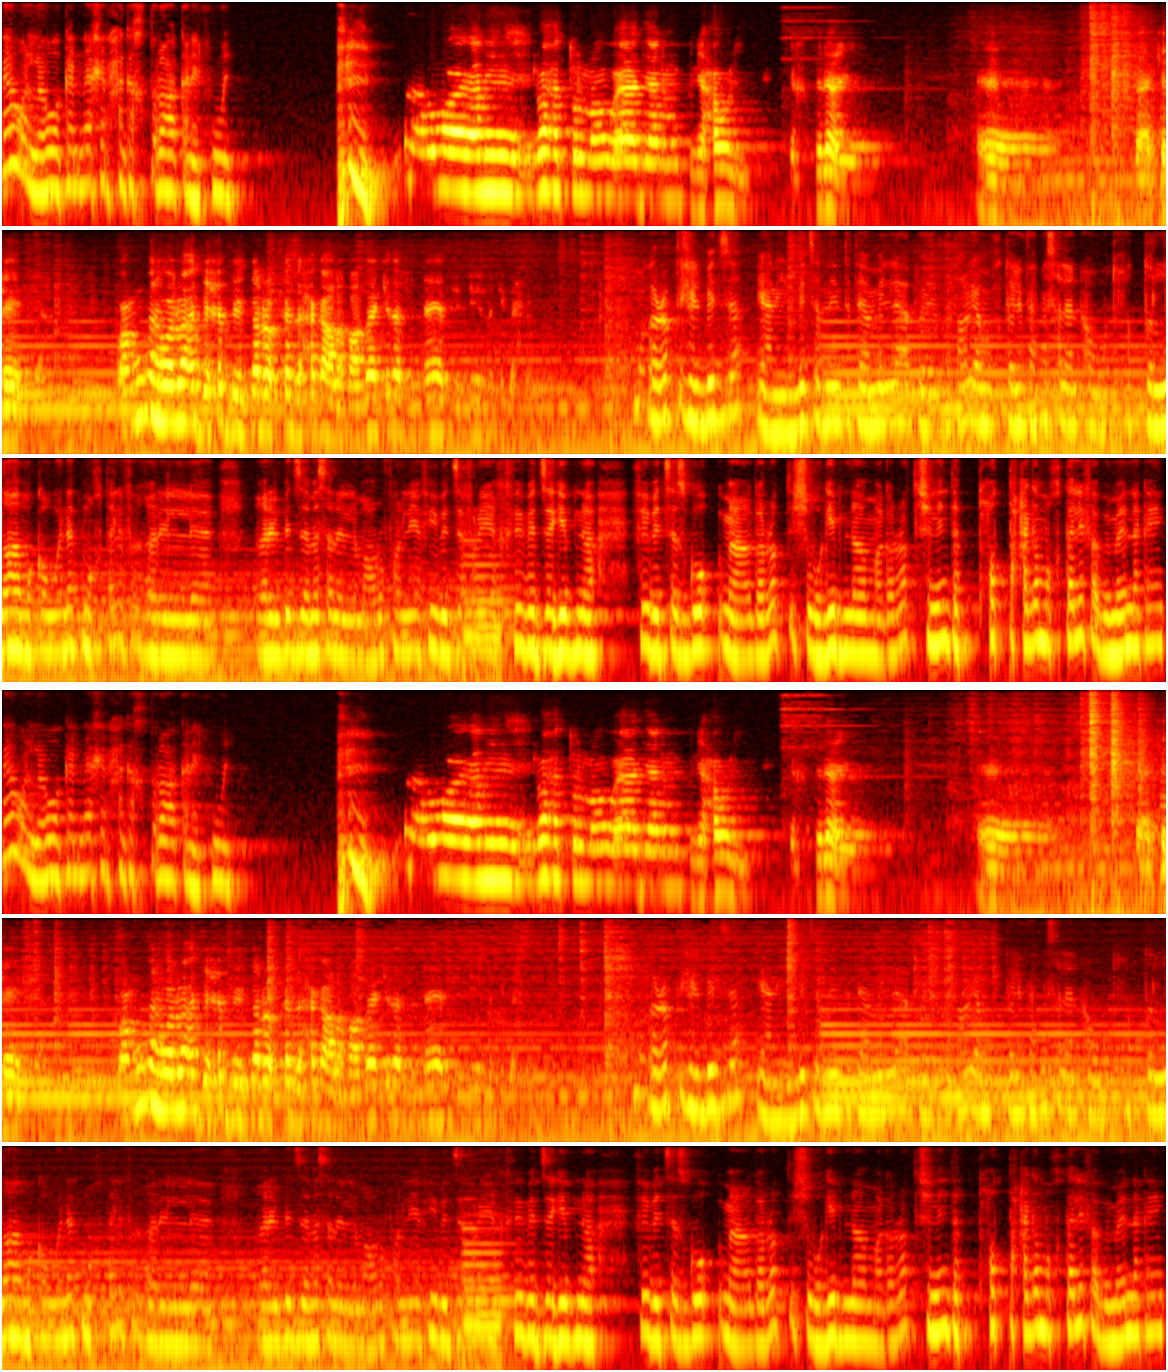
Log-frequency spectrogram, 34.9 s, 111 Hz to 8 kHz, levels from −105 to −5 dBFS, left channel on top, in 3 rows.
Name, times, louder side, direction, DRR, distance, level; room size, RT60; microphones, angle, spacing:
voice 1, 0.0-2.4 3.4-4.0 18.0-34.9, left 3 dB, 75° left, 0.8 m, -33 dB
voice 2, 4.0-7.5 7.9-8.8 9.8-10.6 11.3-12.2 12.8-16.8, left 3 dB, 40° left, 0.9 m, -29 dB
sound 1, 7.8-21.6, right 5 dB, 70° right, 3.7 m, -47 dB
sound 2, 9.8-28.3, right 1 dB, 85° right, 6.0 m, -39 dB
26.0 x 23.5 x 6.8 m
head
